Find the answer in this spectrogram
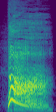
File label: pain, combine soldier; hl2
